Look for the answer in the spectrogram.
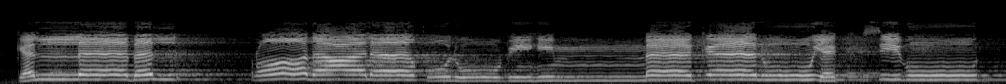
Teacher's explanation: بین لام بل و را سکت میشه، یعنی لام اظهار میشه و ادغام نمی شود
